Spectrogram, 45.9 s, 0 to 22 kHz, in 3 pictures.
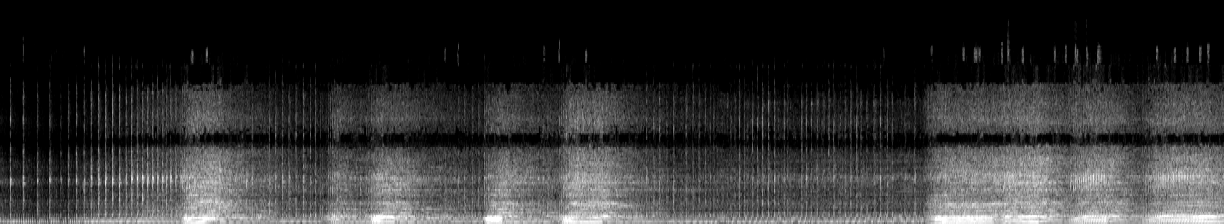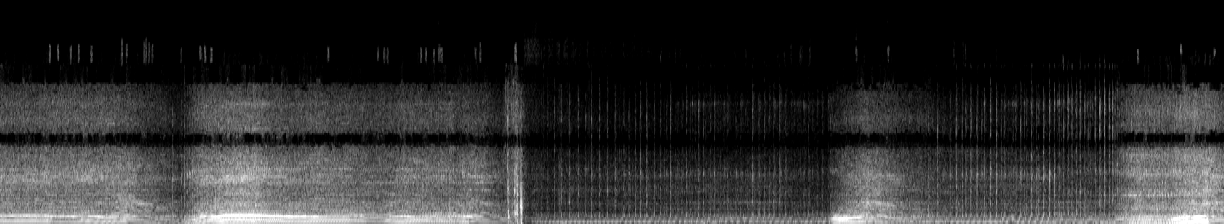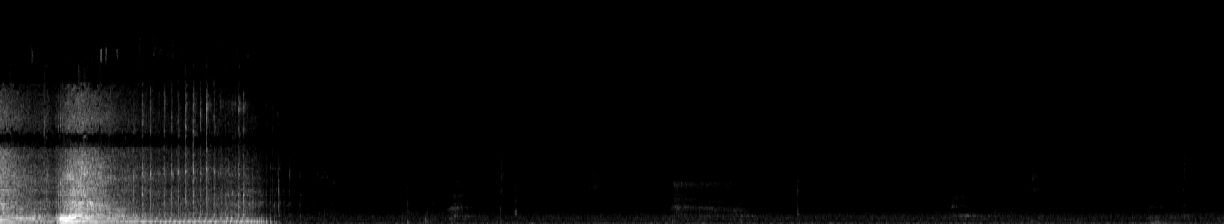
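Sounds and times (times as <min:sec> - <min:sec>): chainsaw revving and cutting wood: 0:00.0 - 0:34.4
wood cracking: 0:07.0 - 0:30.5.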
